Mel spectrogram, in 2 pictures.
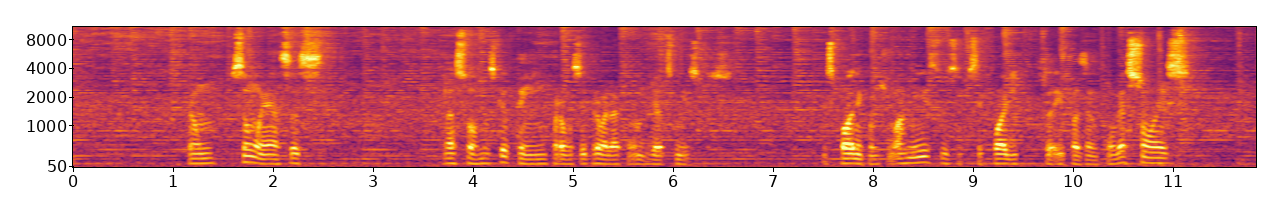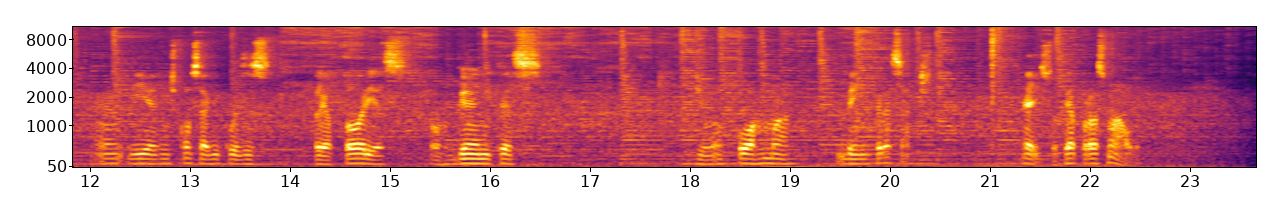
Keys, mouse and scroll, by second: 1.2 ctrl+middle click, 3.7 shift+middle click, 5.8 ctrl+middle click, 5.8 KP_1, 8.5 ctrl+s, 14.4 middle click, 15.2 middle click, 18.9 ctrl+s, 19.5 middle click.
